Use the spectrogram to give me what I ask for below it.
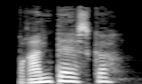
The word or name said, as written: branddasker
